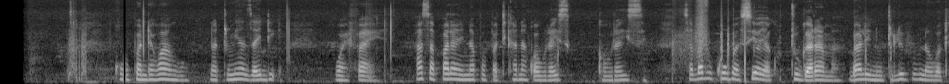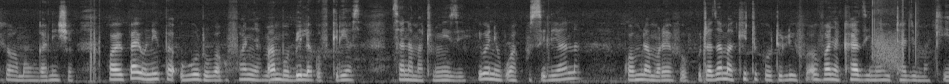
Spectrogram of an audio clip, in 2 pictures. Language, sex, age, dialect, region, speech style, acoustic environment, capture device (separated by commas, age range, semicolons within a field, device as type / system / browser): Swahili, female, 25-34, Kenya - Nairobi Sheng-influenced, Kenya, happy, silence, mobile / Linux / Chrome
